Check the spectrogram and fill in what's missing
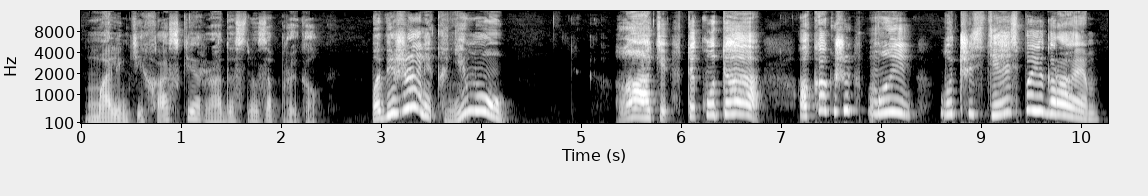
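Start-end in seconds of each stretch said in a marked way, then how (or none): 2.9-4.3 high eager shout to friends; excited puppy call. Acted. Щенок зовёт друзей. 5.3-10.2 squeaky anxious small friend; high worried little animal. Acted. Друзья отговаривают Лаки.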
